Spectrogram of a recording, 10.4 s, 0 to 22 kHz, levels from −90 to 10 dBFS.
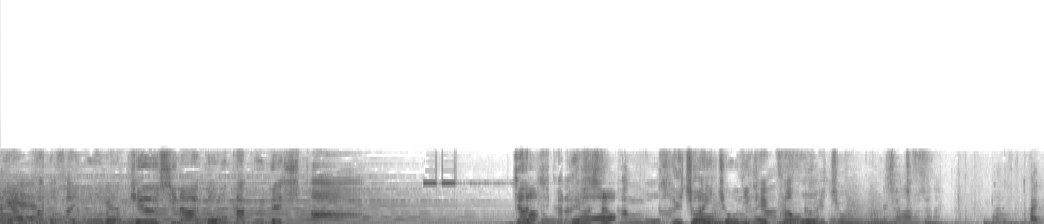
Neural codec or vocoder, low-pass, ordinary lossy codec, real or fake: none; 7.2 kHz; none; real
